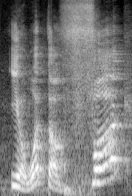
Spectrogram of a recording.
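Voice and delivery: a hammed-up slow yell of surprise; retelling an overheard shocked outburst; startled exclamation. Brother's reaction heard through door.

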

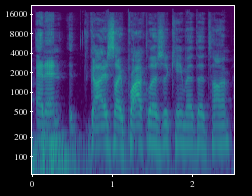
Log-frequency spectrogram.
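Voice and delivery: ordinary talk, nothing marked

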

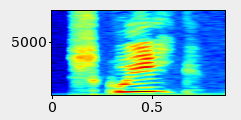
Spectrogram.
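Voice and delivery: tiny high squeak, like a toy; rubbery high squeaky toy. Acted. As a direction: squeak it out as a nervous rat. Rat ghost squeaks again.

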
